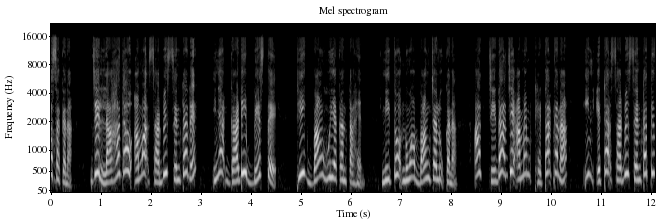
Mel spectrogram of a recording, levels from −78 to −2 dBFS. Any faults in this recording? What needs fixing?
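No faults found; nothing needs fixing.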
